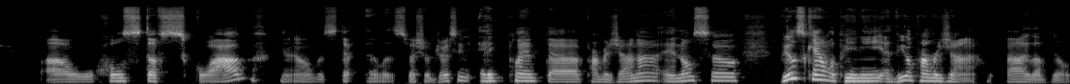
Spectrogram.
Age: 50-69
